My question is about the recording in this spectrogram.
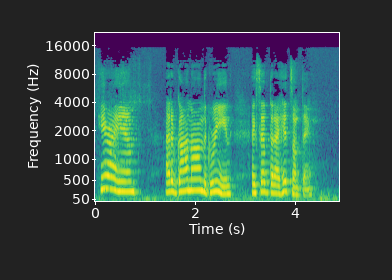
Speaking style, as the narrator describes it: she called cheerfully

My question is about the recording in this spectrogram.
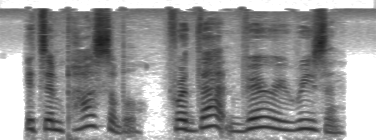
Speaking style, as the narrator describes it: said the prince

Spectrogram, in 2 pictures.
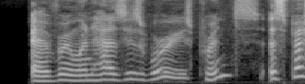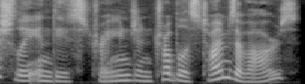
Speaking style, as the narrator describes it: Lebedev replied dryly, and with the air of a man disappointed of his reasonable expectations

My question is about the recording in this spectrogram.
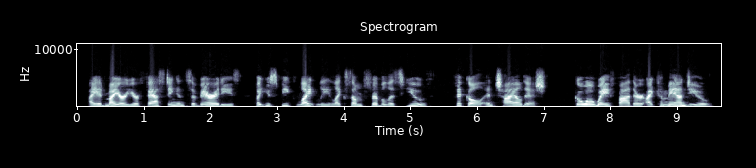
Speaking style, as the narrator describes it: Father Paisley thundered in conclusion

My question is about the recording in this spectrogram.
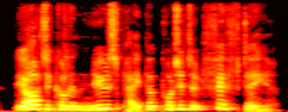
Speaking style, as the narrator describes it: cried Colia

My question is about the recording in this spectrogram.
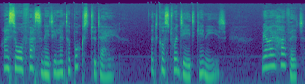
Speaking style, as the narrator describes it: Rosemary said dreamily

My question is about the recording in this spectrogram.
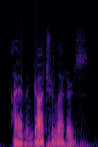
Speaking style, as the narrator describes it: said evenly

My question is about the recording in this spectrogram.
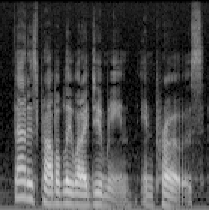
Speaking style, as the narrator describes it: answered Anne gravely

